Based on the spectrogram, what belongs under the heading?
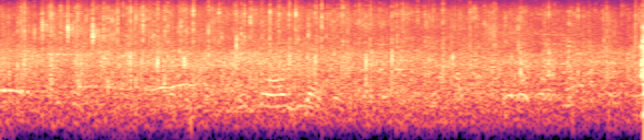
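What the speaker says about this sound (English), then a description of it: "let's give our students a round of applause." A school audience at Chapin High School applauds its students with continuous, moderately distant clapping, with a few voices mixed into the crowd noise.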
